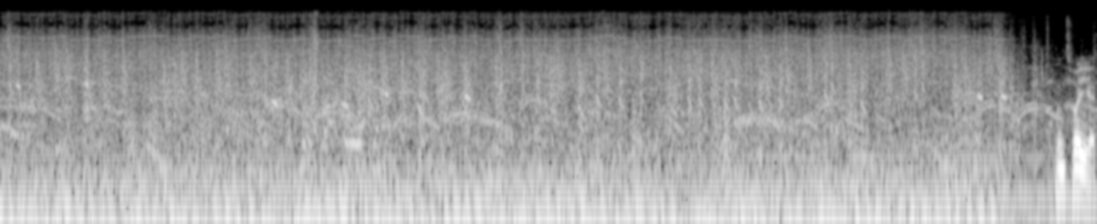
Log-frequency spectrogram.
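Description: A machine gun fires in rapid, continuous bursts.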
